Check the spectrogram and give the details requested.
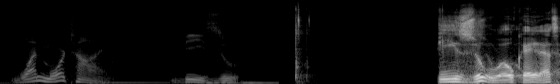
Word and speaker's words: bisous: Pro pronunciation? Play? For kisses. Let's say it all together. Bisous. One more time. Bisous.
